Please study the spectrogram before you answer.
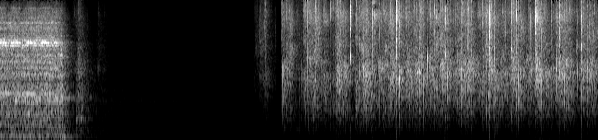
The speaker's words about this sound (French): Les applaudissements, ce sont ceux des quelques professionnels qui ont eu la chance d'assister au spectacle Seras-tu là un seul en scène de Solal Boulounine.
